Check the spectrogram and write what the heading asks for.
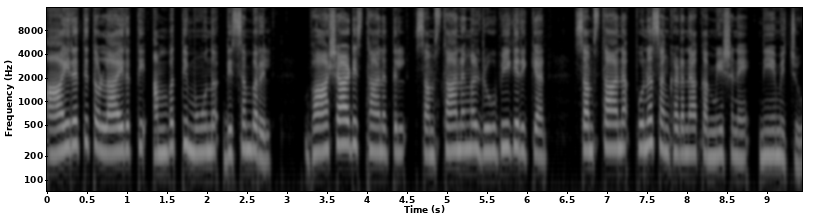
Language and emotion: Malayalam, neutral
